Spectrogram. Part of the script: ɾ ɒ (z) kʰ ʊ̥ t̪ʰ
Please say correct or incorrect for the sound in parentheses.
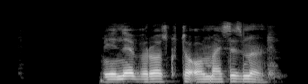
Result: correct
